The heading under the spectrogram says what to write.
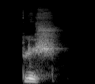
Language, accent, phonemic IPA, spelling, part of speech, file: French, France, /plyʃ/, pluche, verb, LL-Q150 (fra)-pluche.wav
- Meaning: inflection of plucher: 1. first/third-person singular present indicative/subjunctive 2. second-person singular imperative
